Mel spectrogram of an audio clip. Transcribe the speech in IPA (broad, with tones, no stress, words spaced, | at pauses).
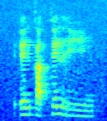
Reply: ʔe˦˥n ka˨˩t̚ke˥˩n riː˨˩ŋ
